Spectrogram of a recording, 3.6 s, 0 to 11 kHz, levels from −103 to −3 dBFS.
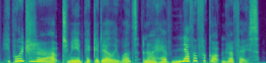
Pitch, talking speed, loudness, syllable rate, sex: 270 Hz, 270 wpm, -18 LUFS, 6.9 syllables/s, female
